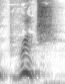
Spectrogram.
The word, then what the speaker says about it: brooch: it's so that is brooch I think it's to differentiate between broa ch which is like you broach a subject well they're both pronounced the same and ones just spelt Dunham brooch and I also wrote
